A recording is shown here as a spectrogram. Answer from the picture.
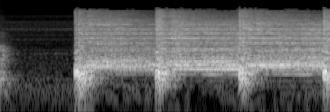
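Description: A pair of hand-held orchestral crash cymbals struck together at a piano (soft) dynamic: after about a second of quiet, three crashes about a second apart and a fourth at the very end, each ringing on into the next.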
